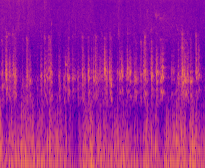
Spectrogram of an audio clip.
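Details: Pond frogs calling in early spring, a steady chorus of hoarse, crow-like croaks pulsing several times a second from many animals, over a deep rumbling background.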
